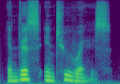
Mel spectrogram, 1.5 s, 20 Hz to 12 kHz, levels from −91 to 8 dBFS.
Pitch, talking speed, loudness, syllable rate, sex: 125 Hz, 200 wpm, -18 LUFS, 4.0 syllables/s, male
